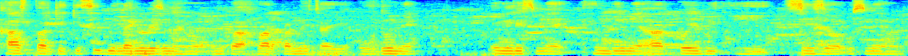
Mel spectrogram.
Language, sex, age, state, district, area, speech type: Urdu, male, 18-30, Bihar, Saharsa, rural, spontaneous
